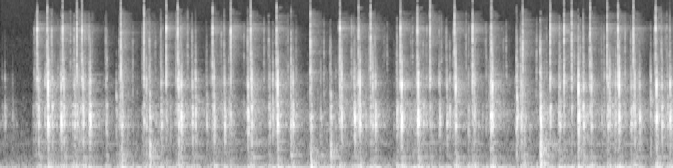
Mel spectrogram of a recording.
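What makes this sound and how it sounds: Fingertips type steadily on an RGB-backlit mechanical keyboard with plastic keycaps, producing a continuous stream of quick, crisp clicks and clacks. Each keystroke is a short, sharp tick centered in the midrange with bright edges and almost no ring, and the strokes overlap into an uneven, busy typing rhythm.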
